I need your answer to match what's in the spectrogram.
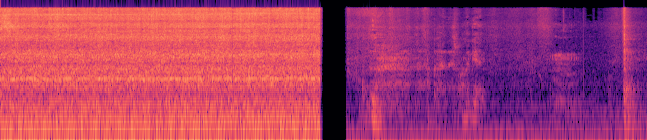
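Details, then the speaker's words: Barn-find classic Mini pickup-based ice cream van, first start on choke after long dormancy: engine catches and runs loud and steady with a deep even beat for several seconds, then cuts out; normal running. "holy cow actually running it's all the way sound right"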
